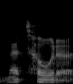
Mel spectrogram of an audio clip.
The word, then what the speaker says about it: Methode: So, way here is actually methoda, so like method. Or metoda, I guess the TH is not pronounced like an American.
